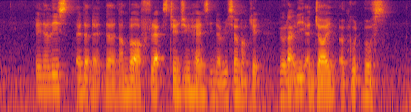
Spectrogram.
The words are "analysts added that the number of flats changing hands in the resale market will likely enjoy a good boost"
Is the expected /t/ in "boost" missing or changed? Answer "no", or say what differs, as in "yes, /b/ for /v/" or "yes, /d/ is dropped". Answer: yes, /t/ is dropped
